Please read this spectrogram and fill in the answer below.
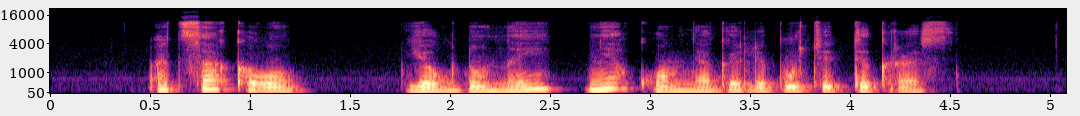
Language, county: Lithuanian, Klaipėda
